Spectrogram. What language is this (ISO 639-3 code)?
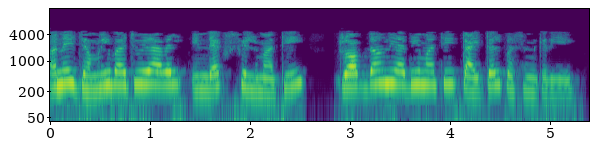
guj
